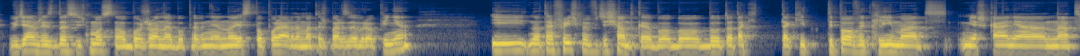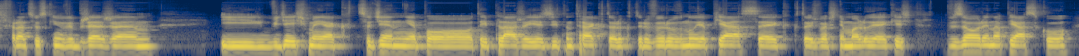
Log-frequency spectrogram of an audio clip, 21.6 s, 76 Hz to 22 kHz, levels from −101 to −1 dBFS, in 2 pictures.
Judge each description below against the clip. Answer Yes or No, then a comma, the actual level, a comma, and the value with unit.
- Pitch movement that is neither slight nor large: No, narrow, 2.0 semitones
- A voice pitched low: Yes, low, 115 Hz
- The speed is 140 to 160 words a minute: Yes, average, 145 wpm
